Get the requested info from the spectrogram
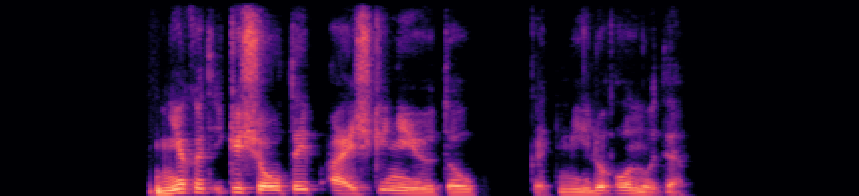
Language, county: Lithuanian, Vilnius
